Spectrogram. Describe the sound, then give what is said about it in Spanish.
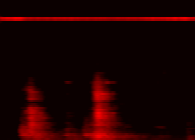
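A large metal door opens with a single scraping, rushing sweep that swells and then fades away within about a second. “M abre la gran puerta metálica.”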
